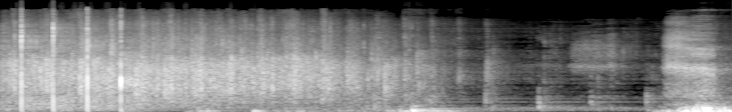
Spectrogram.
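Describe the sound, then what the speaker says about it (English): An audience applauds a retiring high school teacher at an educator awards event, steady clapping with a few sharp nearby claps, fading after about five seconds before a voice starts speaking. "So let's just give her a round of applause."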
